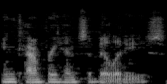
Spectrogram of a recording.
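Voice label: "incomprehensibilities", English pronunciation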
